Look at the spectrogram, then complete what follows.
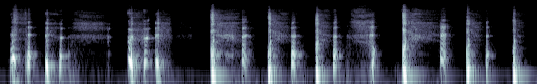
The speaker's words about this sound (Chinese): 被呛得连连咳嗽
